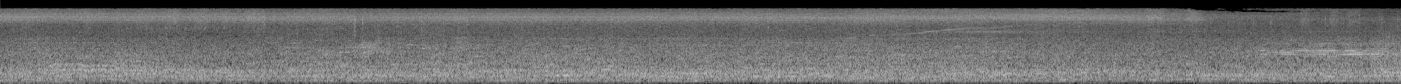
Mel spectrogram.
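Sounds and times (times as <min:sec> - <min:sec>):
steam hissing: 0:00.0 - 0:14.0.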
